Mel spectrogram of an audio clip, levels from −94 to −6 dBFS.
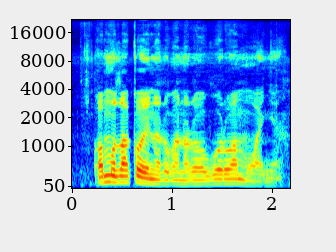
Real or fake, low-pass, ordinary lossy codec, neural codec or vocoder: fake; none; none; vocoder, 44.1 kHz, 128 mel bands, Pupu-Vocoder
